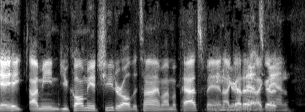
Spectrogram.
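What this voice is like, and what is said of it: Usual voice. Nothing is said of it.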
